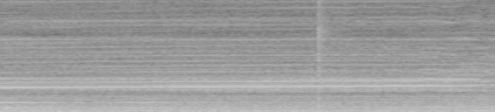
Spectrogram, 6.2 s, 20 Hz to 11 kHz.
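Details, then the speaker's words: BG PF5-HO transmission fluid exchange machine with added high-output pump during ATF exchange: faint steady high-pitched whine over a hiss of flow as gauges split; pump running normally. "the standard machine doesn't have a pump so you won't hear the whining the whining noise of the pump"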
